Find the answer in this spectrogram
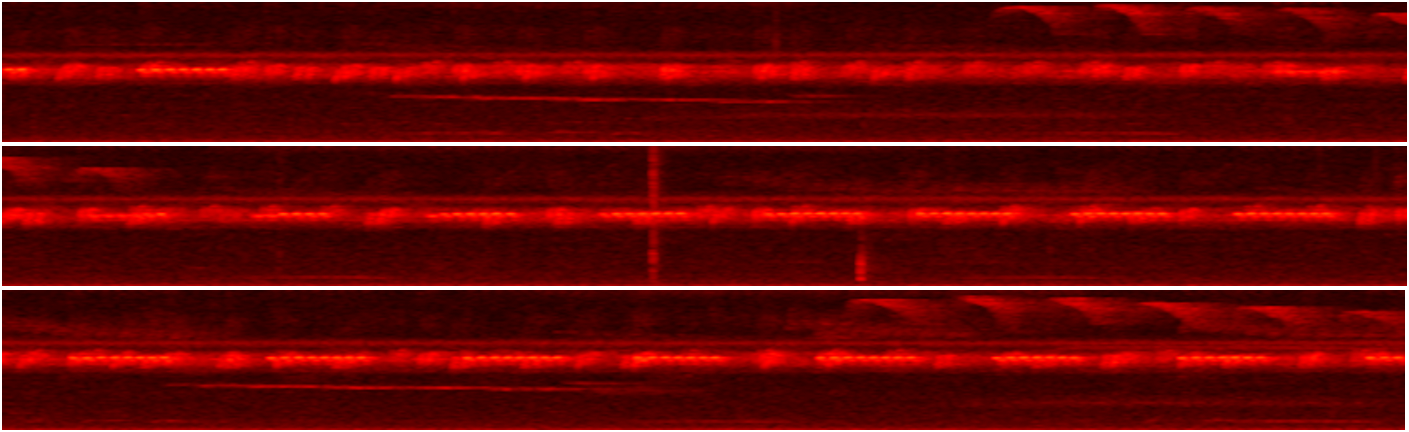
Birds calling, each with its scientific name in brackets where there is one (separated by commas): White-throated Toucan (Ramphastos tucanus), Amazonian Grosbeak (Cyanoloxia rothschildii), Ruddy Pigeon (Patagioenas subvinacea), Plumbeous Antbird (Myrmelastes hyperythrus), Black-faced Antthrush (Formicarius analis)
